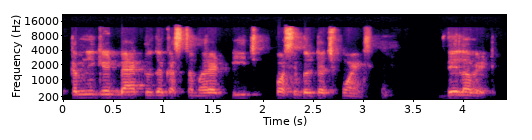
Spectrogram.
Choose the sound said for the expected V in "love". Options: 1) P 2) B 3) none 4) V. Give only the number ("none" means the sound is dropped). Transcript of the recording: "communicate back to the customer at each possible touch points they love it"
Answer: 4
